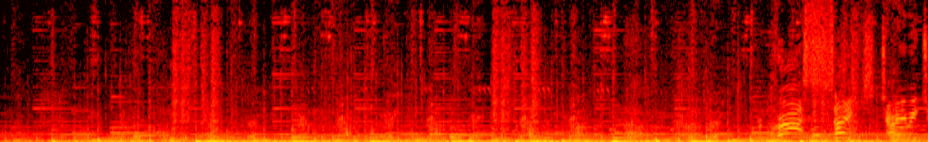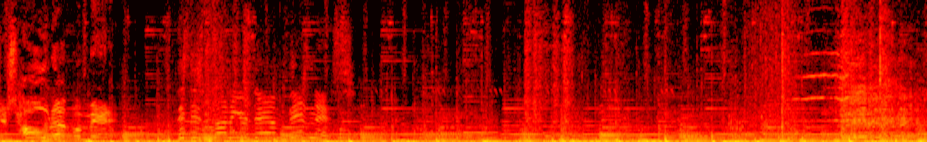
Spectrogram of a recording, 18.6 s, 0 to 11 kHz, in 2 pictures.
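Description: A horse in Red Dead Redemption 2 gallops with rhythmic hoofbeats and lets out several whinnies and neighs, heard close alongside game ambience and a voice talking over it.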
